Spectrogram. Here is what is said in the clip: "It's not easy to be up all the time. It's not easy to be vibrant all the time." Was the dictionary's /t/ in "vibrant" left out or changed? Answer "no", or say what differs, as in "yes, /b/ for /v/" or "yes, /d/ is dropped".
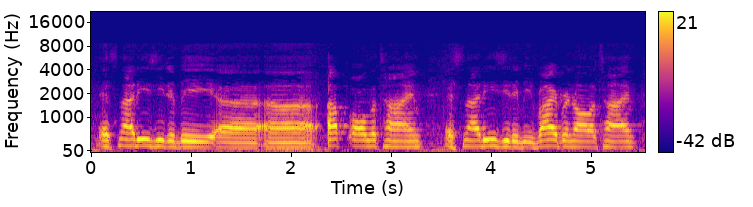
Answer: yes, /t/ is dropped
